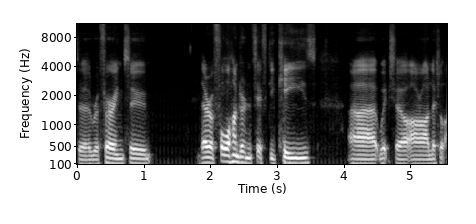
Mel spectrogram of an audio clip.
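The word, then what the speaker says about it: cayes: to there are 450 keys uh which are our little islands now keys is not spelt kuis it's it's spelled c-a-y-e-s but pronounced keys uh americans have a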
